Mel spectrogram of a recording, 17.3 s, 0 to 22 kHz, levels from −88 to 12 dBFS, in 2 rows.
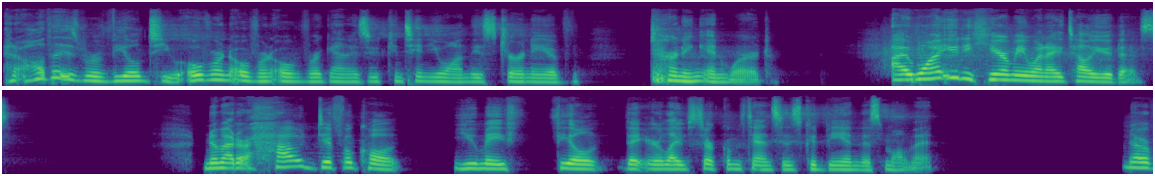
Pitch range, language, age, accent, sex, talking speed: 160-200 Hz, English, 40-59, American, female, 175 wpm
